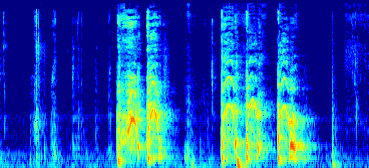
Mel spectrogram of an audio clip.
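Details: Several harsh, voiced coughing bursts in two short runs, with quiet mouth noises between, after eating habanero, Scotch bonnet, jalapeño and green and red Thai chili peppers; coughing.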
